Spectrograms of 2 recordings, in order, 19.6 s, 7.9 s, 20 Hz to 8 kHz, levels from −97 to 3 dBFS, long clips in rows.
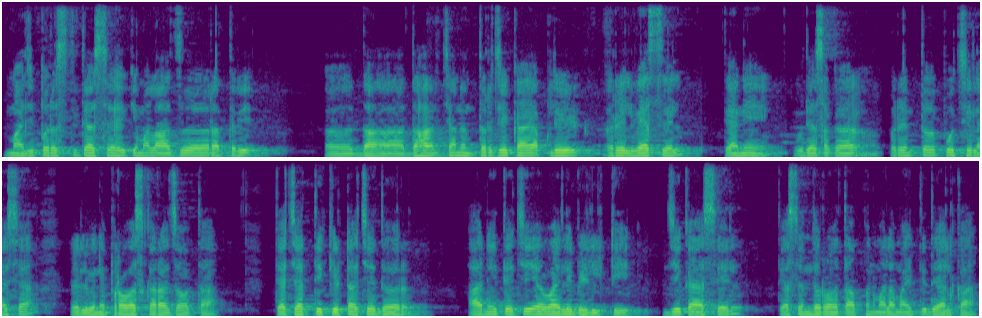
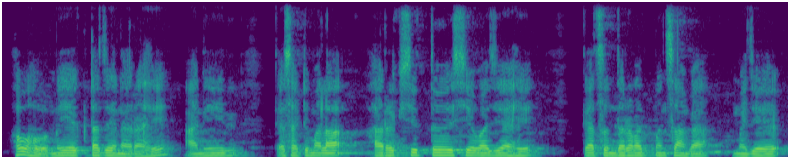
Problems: background sounds at intervals, echo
